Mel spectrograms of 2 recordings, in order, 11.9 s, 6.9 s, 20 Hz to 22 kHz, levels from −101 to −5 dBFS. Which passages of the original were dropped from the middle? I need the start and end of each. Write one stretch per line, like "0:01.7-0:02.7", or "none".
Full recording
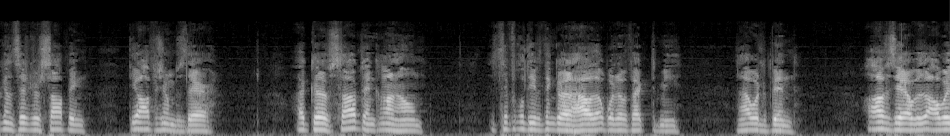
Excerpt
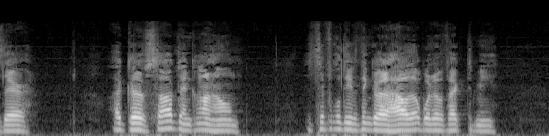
none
